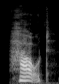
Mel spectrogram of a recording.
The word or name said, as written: haud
